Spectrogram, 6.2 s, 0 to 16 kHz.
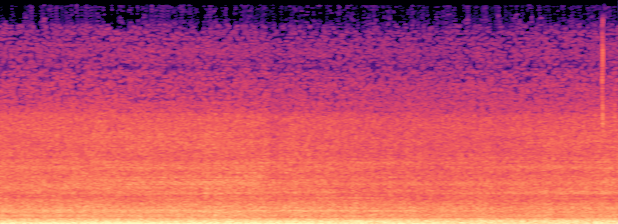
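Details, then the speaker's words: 2011 Jayco Jay Flight G2 31RKS travel trailer slide-out extending: steady low motor drone as the room travels out, changing near the end with a click at full extent, where it seals properly; normal operation. "right when it gets to full extent you hear like a clicking sound that means it's all the way so hold on one sec just like that that means it's all the way out"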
